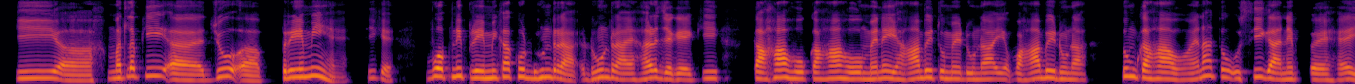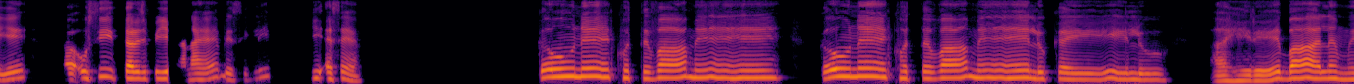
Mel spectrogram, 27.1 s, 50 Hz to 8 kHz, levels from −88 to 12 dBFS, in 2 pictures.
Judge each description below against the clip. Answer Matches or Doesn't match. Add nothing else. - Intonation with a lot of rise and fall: Doesn't match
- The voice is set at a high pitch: Matches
